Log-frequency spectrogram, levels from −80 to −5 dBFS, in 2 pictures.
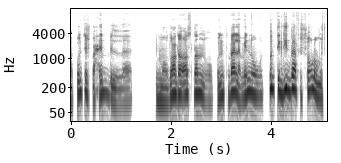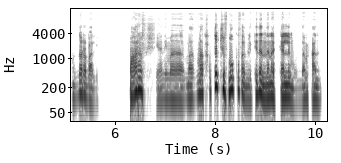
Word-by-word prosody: ما - - -9
كنتش 150 -2 -2
باحب 140 -1 -3
ال 95 -1 -8 0.5
الموضوع 110 +5 0
ده 135 -1 +2
أصلًا، 140 -3 -1
وكنت 120 +6 -6
باقلق 155 -2 +4
منه، 145 +4 +1
وكنت 140 +8 -1
جديد 165 +3 +4
بقى 190 0 +6
في 155 - -17
الشغل 165 +7 -2
ومش 125 -6 0
متدرب 125 +1 -2
عليه. 100 -2 -7 0.6
ما 125 - +3
اعرفش 160 - +2
يعني، 105 +1 -10
ما 110 -1 -5
ما 115 +2 -5
ما 140 +2 +1
اتحطيتش 180 +8 +3
في 155 0 +2
موقف 175 -3 +1
قبل 110 -4 -3
كده 140 +8 +3
إن 115 -2 +2
أنا 120 +1 +3
أتكلم 115 -1 +2
قدّام 105 +4 -9
حد، 110 -1 -3
130 Hz, 200 wpm, -25 LUFS, 110-150 Hz, 0.6 s, بقى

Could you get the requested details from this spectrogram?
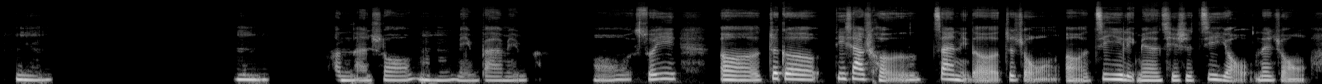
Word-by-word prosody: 嗯。 210 -1 +1 1.8
嗯， 220 -1 +2 0.7
很 195 -2 0
难 195 0 -3
受。 205 +2 -5 0.3
嗯， 195 -2 0
明 180 -2 -4
白 185 -1 -4
明 185 +2 -4
白。 - - -23 0.6
哦， 200 +2 -4
所 230 0 0
以， 255 +1 -1 0.4
呃， 200 -3 +3
这 270 - +6
个 230 -4 +3
地 265 - 0
下 250 -1 +5
城 210 +1 -2
在 240 -2 +4
你 210 -1 +2
的 - - -1
这 210 - 0
种， 220 +2 -4
呃， - - -2
记 235 +6 +3
忆 225 - +8
里 190 -3 +2
面， 185 0 +2
其 195 0 0
实 195 0 0
既 220 +1 +2
有 180 - -2
那 200 -2 +1
种， - - -3
210 Hz, 160 characters per minute, -20 LUFS, 195-225 Hz, 1.8 s, 忆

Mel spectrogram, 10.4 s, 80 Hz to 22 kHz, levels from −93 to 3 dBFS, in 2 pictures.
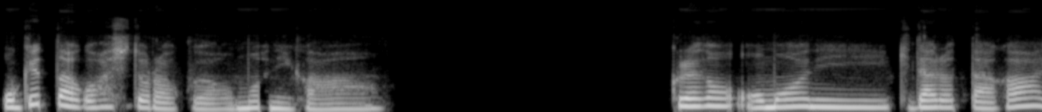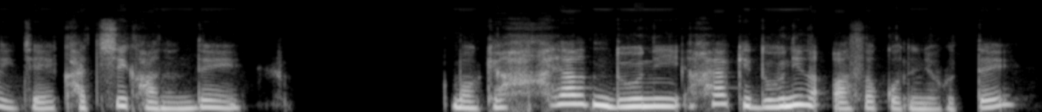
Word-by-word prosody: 오겠다고 230 0 +2
하시더라고요 185 -7 -4
어머니가. 165 -1 -3 1.4
그래서 245 0 +3
어머니 215 -1 +1
기다렸다가 210 +3 -1
이제 190 -3 -5
같이 205 +6 -2
가는데 195 +1 -2 1.0
막 215 -4 +2
이렇게 195 +2 -3
하얀 305 +7 +1
눈이 240 -1 +6
하얗게 290 -1 -2
눈이 240 +7 +6
왔었거든요 180 -3 -4
그때. 210 - -4
210 Hz, 300 characters per minute, -23 LUFS, 185-240 Hz, 1.4 s, 눈이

